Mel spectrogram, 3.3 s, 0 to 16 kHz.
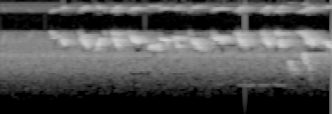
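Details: Japanese bush warbler recorded with an Olympus Voice-Trek V-82 while walking along the Uguisu Road at the foot of Mount Yakushi, Kuka, Suo-Oshima, Japan: a series of short chattering notes repeated about three times a second, over a steady high hiss.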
